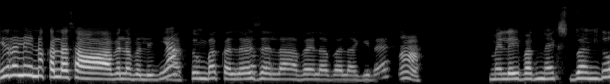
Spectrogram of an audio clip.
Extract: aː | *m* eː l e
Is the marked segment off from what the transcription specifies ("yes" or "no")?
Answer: no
